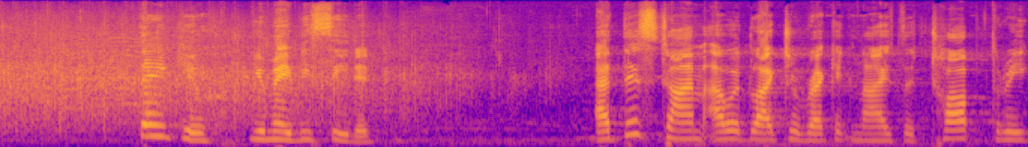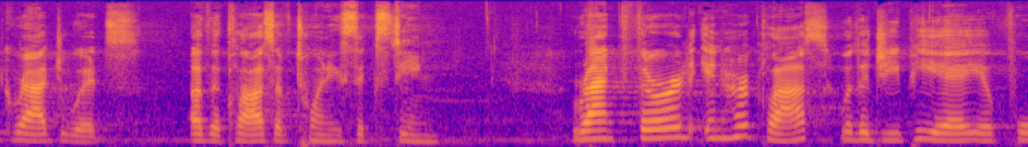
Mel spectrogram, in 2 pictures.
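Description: A middle-aged woman speaks calmly into a microphone over a loudspeaker.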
